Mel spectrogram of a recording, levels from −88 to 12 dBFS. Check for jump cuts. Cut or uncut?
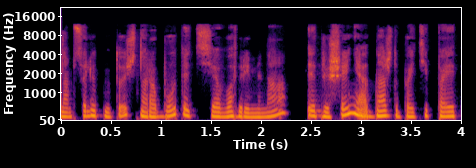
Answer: cut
